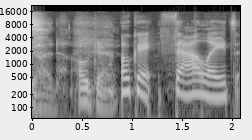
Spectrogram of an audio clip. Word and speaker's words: phthalates: Phthalates, and it's started spelled with a P. Oh. Phthalates. Phthalates. Phthalates. It's pronounced. Okay.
